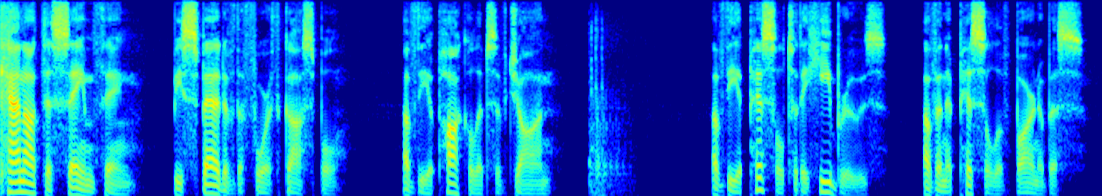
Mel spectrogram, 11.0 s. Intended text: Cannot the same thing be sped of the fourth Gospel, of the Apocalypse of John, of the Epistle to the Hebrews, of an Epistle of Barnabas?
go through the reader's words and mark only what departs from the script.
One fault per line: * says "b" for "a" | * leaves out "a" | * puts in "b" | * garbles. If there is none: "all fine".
all fine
